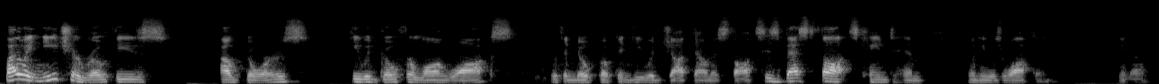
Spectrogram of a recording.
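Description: A man in his forties lectures casually from a room at home, talking straight into a close webcam. His voice sits a little low, and he wanders into asides and tags his points with "right?". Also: darkish tone, husky. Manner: discursive, frequent "right?" tag questions. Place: home room with bookshelves, indoors. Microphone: webcam at close range.

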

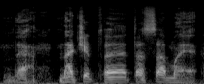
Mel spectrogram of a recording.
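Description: A man acts out a shameless older male customer in a prank call. The voice is low and husky. He rambles, repeats himself and keeps up a mock-apologetic, oversharing manner. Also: animated, a little slow, heavily acted. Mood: blunt, deadpan. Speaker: prank caller. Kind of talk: prank phone call, improvised.

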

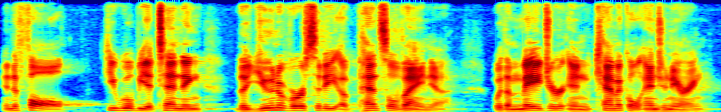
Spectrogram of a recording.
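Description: A middle-aged man formally introducing a student speaker at a ceremony, with a measured, formal reading manner. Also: mid-range voice. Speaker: school official introducing the speaker. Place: large school auditorium stage. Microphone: podium microphone. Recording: reverberant hall.

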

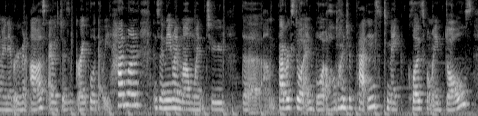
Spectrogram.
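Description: Chatty young woman in an echoey room. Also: fairly low pitch. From Australia. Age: 20s. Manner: chatty, expressive hand gestures. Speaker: sewing tutorial host. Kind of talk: casual tutorial talk to camera. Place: small room at a desk with a sewing machine.

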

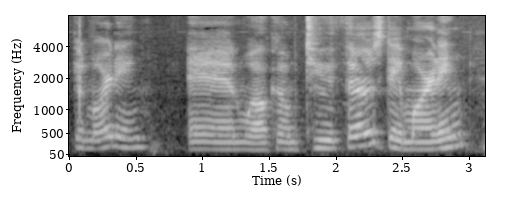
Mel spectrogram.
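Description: Slow-talking stuffy older woman. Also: on the low side, a bit bright. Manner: rambling, chatty, frequent ums and uhs. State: stuffy nose. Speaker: beauty vlogger. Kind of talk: casual daily makeup chat. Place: small home room indoors. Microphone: webcam at close range.

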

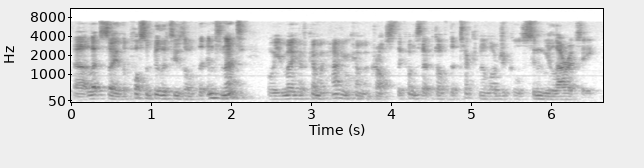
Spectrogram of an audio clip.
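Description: A man's voice: medium pitch, quick pace. A man lecturing to a class in a loose, rambling way, full of ums and restarts, with a dry humor. He sounds distant and roomy, as if caught from across a hall. The recording is dull and lo-fi, with a faint hiss. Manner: rambling, hesitant, many fillers and restarts. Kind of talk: informal lecture with slides.

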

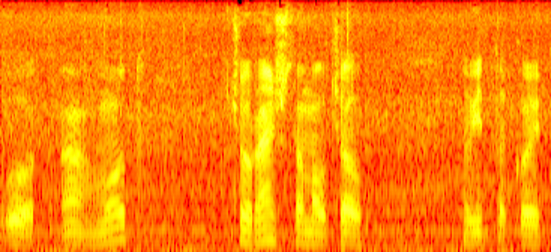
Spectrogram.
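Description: Excitable man filming from a car. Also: medium pitch, takes it slowly. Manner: excited exclamations, joking, admits a frightened voice. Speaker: vlogger filming a drive. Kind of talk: casual running commentary. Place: inside an off-road car on a muddy mountain track. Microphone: phone camera held in the passenger seat. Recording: loud engine noise in a car.

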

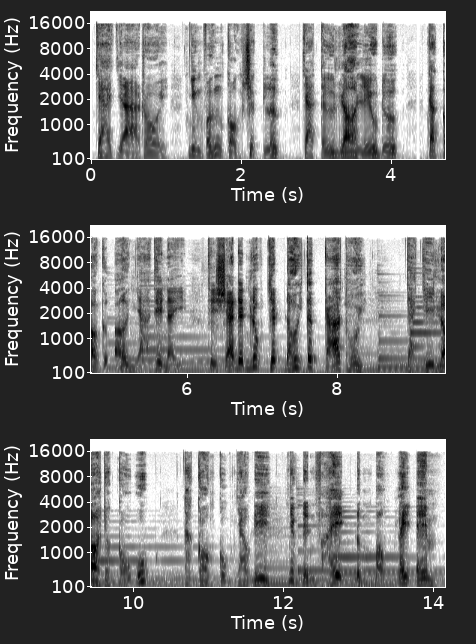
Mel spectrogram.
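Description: An actor playing a weary, caring old peasant father in a cartoon fairy tale, speaking slowly and gently. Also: mid-range voice, sing-song, music in the background, close to an everyday voice. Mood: weary, resigned. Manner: slow, gentle, earnest.

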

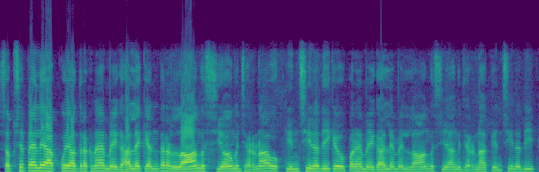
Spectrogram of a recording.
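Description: A man teaches a geography lesson for exam prep. His voice is smooth, a bit higher than most, and he repeats each fact and quizzes the listener. The recording is close but a little dull and lo-fi. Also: flat delivery, fairly quick. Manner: repeats key facts, quizzes the viewer.

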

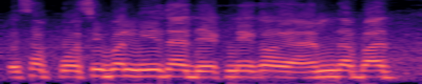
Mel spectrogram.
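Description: A young man from Gujarat, a cricket fan, talking eagerly and haltingly in a casual outdoor street interview. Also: high-pitched, level tone, darkish tone, slight background noise, poor audio. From Gujarat, India. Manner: eager, halting, with many restarts.

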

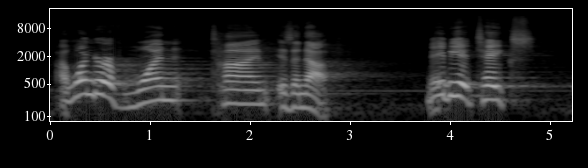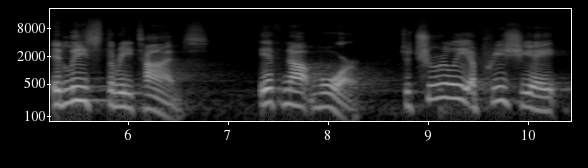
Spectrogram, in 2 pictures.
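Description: A man giving a sermon as rabbi to his congregation, speaking with slow, deliberate emphasis. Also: on the high side. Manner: warm, deliberate preaching with slowed emphasis. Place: large synagogue sanctuary. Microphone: stand mic from a far camera. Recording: long hall reverb.

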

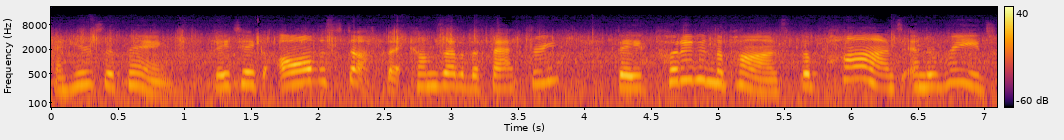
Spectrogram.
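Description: A woman in her thirties hosting a garden vlog outdoors, talking to the camera with excited exclamations. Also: high voice. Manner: enthusiastic, exclamatory. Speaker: vlog host. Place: outdoor garden beside a house. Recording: outdoor camera audio with clear background noise.

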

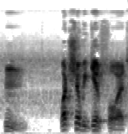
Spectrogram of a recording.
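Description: An actor playing a keen, commanding detective, probing and theatrical, in a classic radio drama. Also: male voice, mid-range voice, big pitch swings, normal speed, sharp tone. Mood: inquisitive. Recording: noisy old radio recording.

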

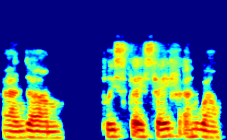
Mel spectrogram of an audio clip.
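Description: A man's voice: a little high, little pitch movement, measured pace, highs cut off. A man, a historic site interpreter, presenting and answering questions on a webinar, hesitant, with many ums and uhs.

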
